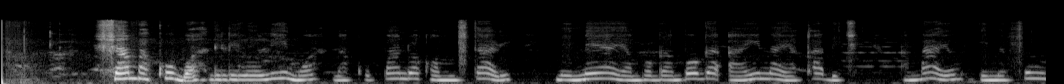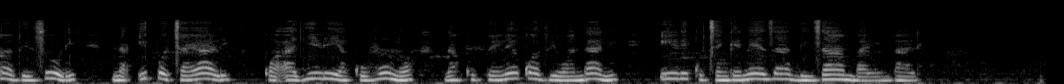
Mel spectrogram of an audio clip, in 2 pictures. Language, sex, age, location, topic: Swahili, female, 25-35, Dar es Salaam, agriculture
